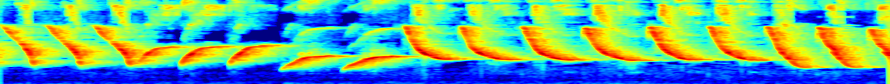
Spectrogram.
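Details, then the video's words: Canary singing a long lure song of continuous quick downward-sweeping whistled notes, about four per second, shifting pitch and rhythm between phrases. "masteran burung kenari gacor panjang untuk pancingan"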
